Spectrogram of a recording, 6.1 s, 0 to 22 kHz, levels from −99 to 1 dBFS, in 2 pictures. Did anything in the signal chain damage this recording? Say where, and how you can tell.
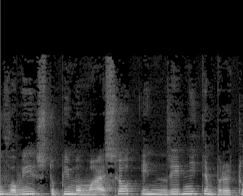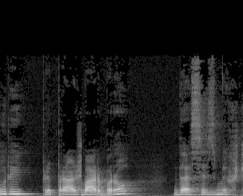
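Yes. Damaged data in the compressed stream at the codec stage corrupted a few frames, so the decoder misread them and had to resynchronise on the next valid header. In this speech clip that shows up as brief glitches at 0.21 s, 2.09 s and 4.05 s.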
